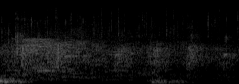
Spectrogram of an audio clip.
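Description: Faint applause from a congregation, fading away.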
